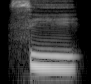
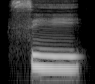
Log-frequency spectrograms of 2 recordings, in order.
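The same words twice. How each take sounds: First: The syllable is said in Cantonese tone six. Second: The syllable is said in Cantonese tone six.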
